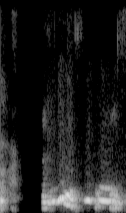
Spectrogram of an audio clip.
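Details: Cozy Cavalier King Charles Spaniel puppies, emotional support animals raised in a home, snuggling indoors on a warm Friday morning; a wavering mid-pitched whine rises and falls for about a second after a brief opening whimper.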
